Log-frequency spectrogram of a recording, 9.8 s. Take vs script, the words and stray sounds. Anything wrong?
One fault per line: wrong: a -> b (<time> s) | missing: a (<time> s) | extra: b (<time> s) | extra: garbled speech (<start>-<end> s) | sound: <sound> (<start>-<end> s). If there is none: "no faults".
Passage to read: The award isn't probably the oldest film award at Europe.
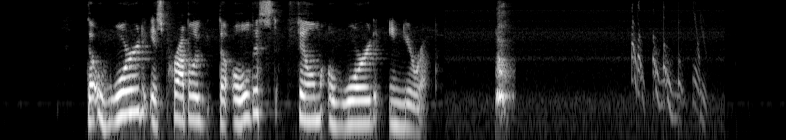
wrong: isn't -> is (1.9 s)
wrong: at -> in (4.9 s)
sound: bark (6.2-6.4 s)
sound: chirp (7.9-8.9 s)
